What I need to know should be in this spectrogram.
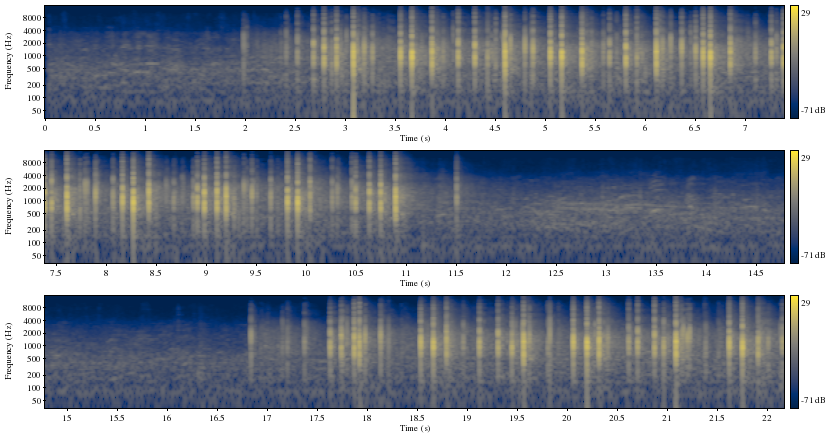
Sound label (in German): schnalzen, jugend; waging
